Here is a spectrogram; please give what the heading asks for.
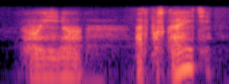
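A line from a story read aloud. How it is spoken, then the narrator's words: Quiet question. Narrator (Russian): тихо спросил я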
